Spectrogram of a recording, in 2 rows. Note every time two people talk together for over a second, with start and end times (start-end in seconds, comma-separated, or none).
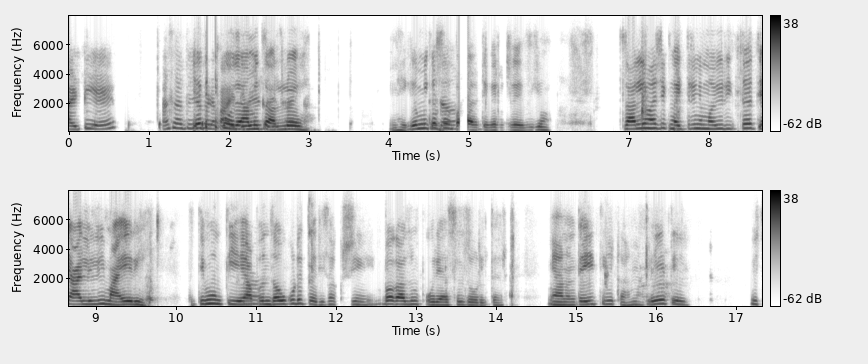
1.6-2.9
